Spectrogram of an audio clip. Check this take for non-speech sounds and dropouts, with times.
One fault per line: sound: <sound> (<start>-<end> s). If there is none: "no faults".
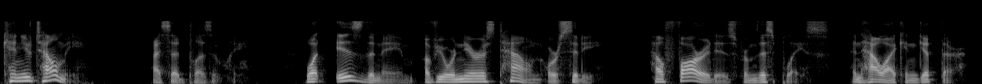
no faults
